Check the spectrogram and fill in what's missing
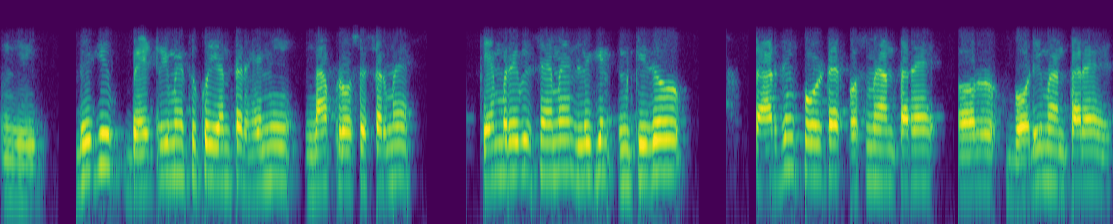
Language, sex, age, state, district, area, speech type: Hindi, male, 45-60, Rajasthan, Jodhpur, urban, conversation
